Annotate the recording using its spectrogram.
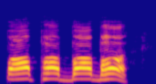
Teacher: तो याद रखिएगा प फ ब भ यह सारे क्या से बोले जाते हैं बाबू? तो ओष्ठ से बोले जाते हैं।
